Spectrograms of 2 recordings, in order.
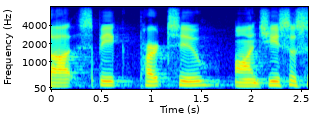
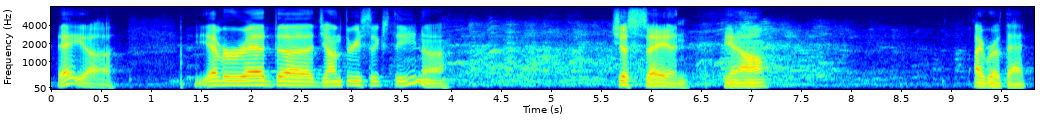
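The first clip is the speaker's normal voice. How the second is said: mock proud John. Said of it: "It's like".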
